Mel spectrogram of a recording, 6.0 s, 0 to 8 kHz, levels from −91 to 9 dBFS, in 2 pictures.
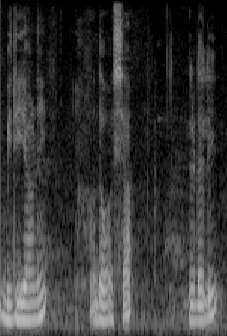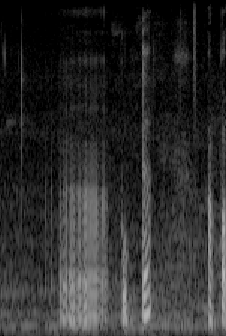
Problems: low volume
